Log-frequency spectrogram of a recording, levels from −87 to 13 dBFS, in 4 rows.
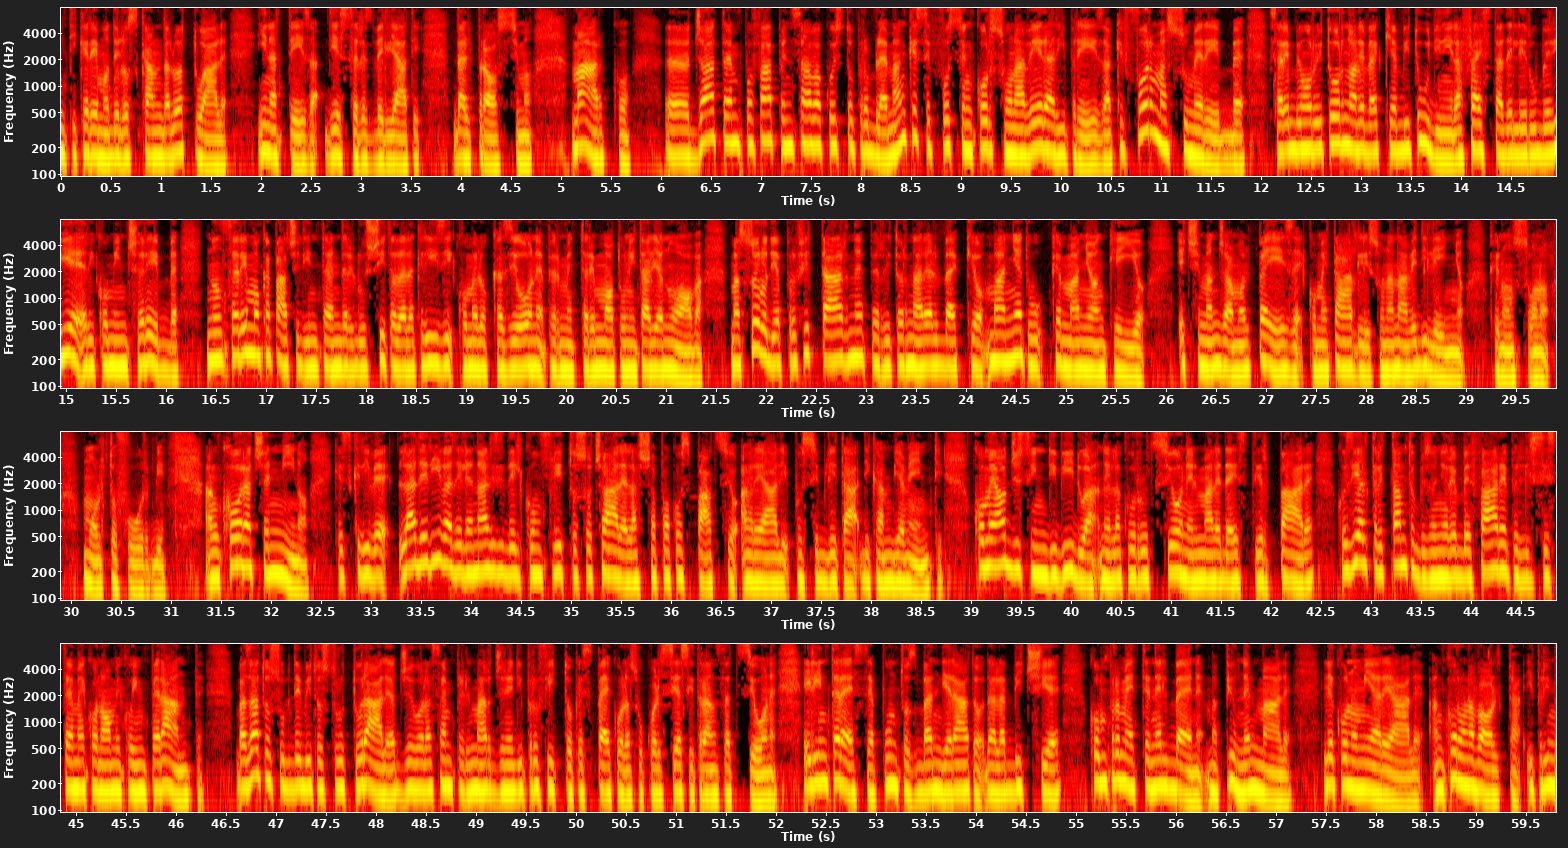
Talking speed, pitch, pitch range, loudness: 165 wpm, 165 Hz, 150-190 Hz, -21 LUFS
